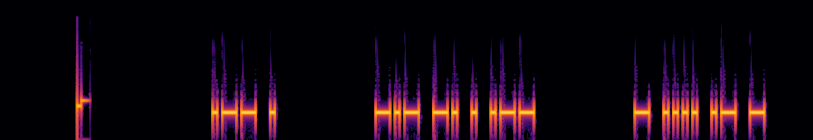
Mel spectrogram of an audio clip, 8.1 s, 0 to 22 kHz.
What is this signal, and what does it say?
Morse code, heard as a keyed tone, about 25 wpm, 700 Hz. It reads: WE KNEW THAT
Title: 3x Word-Spacing - Sentences from Top 400 Words - 25wpm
